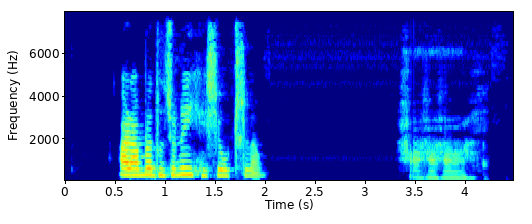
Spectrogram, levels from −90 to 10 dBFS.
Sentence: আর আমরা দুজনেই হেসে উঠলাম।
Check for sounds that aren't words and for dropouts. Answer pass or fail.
fail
